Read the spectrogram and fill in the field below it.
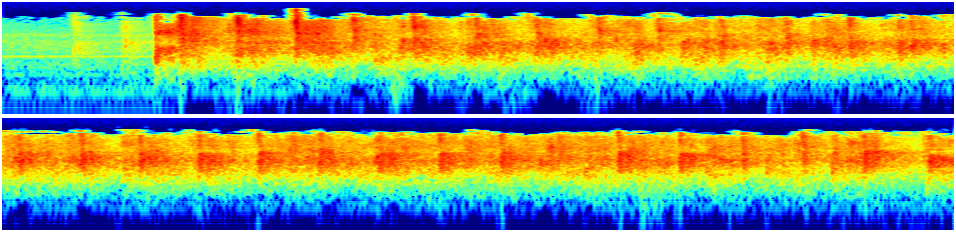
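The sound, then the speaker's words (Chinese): Sustained applause from an audience, many hands clapping in a dense, steady wash that starts abruptly and stays loud for several seconds without letting up. “你要鼓掌呢，你就鼓一下呢，你不能看大家不跟上嘛，你就停下来。”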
